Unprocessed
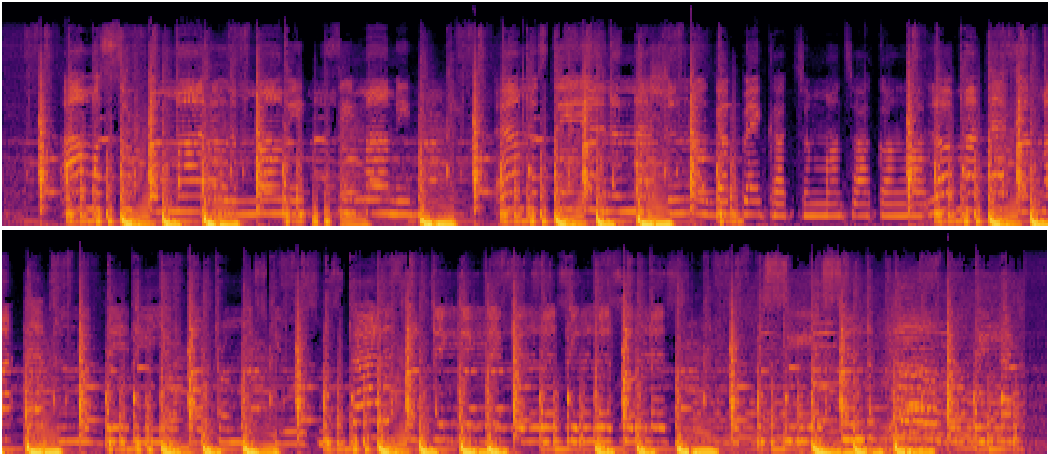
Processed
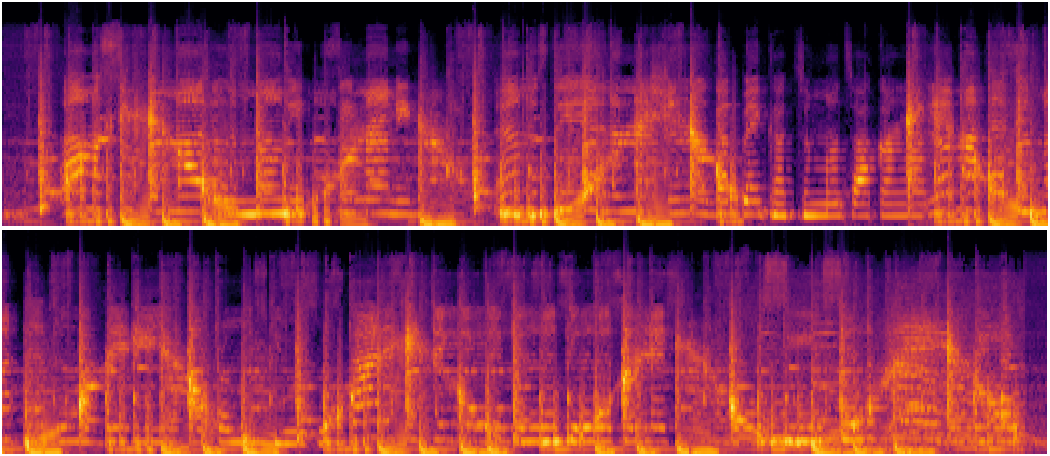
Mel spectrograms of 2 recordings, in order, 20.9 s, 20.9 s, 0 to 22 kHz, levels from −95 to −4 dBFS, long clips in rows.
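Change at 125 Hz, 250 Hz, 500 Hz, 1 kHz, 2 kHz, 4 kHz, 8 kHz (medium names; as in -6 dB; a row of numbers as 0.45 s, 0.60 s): -3.0 dB, +6.0 dB, +4.5 dB, +5.5 dB, +6.0 dB, +2.0 dB, -2.5 dB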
